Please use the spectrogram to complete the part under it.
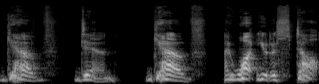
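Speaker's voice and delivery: angry, wounded snarl thick with hurt. Narrating Boba's line telling Din to stop, an angry, hurt snarl. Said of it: "Boba snarled, his voice thick with anger, with hurt".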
